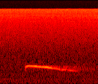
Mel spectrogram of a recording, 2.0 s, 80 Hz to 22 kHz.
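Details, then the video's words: Tawny owl in the night near Bergen, the Netherlands, on August 10, drawing nearer from a distance. One clear, hollow hoot of about a second that sags gently in pitch toward its end, with faint steady hiss behind. "Nachtelijke Roep Bosuil"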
